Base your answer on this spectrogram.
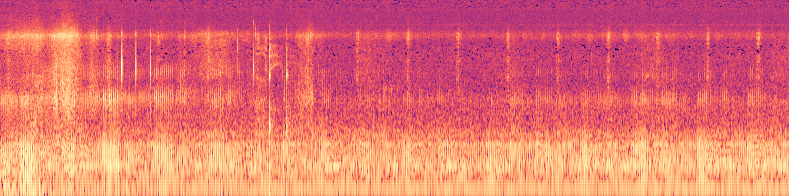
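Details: Android phone recording of a happy kitten purring through cuddles, food and sleep; a continuous deep rumble under faint whispered sounds and scattered small clicks.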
